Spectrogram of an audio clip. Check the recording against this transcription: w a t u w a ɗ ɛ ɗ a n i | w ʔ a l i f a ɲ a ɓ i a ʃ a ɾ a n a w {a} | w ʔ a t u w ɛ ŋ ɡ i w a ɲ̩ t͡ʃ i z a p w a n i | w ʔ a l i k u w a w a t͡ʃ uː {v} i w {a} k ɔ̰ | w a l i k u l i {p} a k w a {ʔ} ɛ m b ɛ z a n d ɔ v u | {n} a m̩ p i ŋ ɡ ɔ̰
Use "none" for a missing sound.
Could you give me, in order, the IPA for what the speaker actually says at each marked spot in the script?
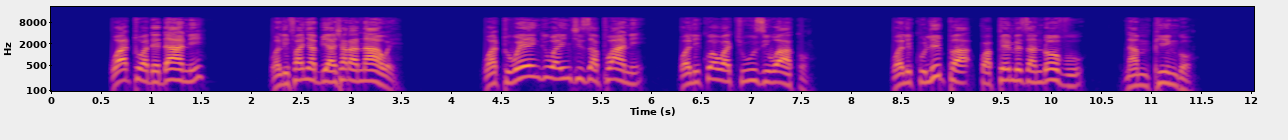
ɛ, z, a, p, p, n

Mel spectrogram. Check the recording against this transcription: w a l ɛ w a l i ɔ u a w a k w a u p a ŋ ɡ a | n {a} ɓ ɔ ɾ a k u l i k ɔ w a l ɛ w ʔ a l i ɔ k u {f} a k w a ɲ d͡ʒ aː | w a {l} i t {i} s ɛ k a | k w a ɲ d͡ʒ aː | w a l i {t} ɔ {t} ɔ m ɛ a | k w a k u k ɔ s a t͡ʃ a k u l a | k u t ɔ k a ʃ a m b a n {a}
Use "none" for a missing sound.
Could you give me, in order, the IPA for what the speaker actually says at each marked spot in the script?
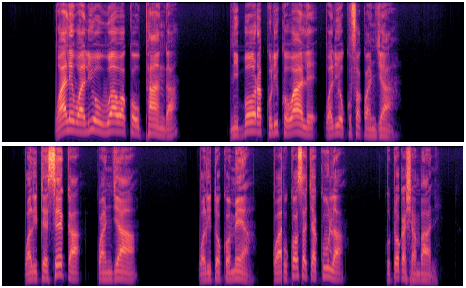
i, f, l, ɛ, t, k, i

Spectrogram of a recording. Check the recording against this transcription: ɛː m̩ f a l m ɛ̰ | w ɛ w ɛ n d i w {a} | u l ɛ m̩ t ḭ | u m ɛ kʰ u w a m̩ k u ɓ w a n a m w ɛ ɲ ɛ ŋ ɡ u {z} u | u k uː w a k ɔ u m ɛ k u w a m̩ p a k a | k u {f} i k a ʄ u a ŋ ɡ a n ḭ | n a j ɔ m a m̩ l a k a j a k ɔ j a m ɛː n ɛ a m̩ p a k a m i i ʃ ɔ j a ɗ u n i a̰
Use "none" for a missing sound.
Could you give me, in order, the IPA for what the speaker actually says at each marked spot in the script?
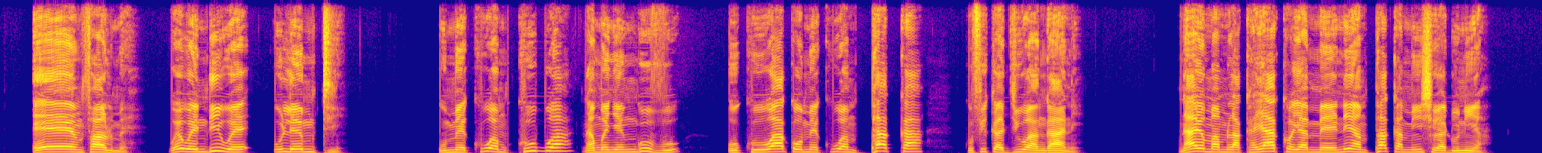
ɛ, v, f

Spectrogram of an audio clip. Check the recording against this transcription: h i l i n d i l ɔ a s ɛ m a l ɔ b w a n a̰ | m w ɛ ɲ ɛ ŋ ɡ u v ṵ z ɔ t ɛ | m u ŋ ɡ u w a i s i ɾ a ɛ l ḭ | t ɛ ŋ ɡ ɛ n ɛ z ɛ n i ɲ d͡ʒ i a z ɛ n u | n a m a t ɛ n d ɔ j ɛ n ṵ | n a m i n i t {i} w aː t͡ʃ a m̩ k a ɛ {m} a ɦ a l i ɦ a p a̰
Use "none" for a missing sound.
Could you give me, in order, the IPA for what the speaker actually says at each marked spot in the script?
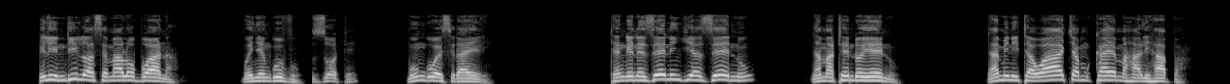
a, m

